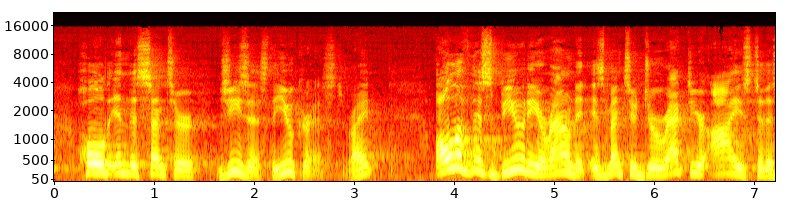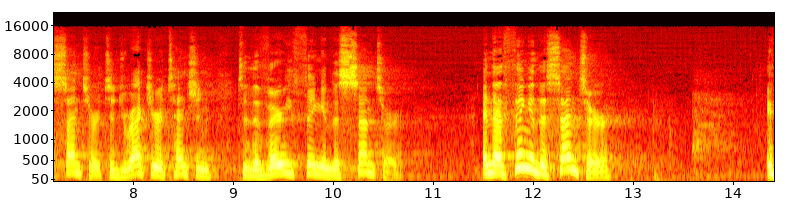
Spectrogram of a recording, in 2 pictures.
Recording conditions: large echoing room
